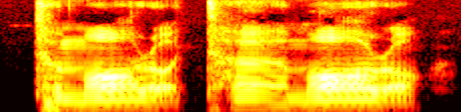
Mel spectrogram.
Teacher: So you can actually say it as an slight e, a soft e, although the correct spelling is with an o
